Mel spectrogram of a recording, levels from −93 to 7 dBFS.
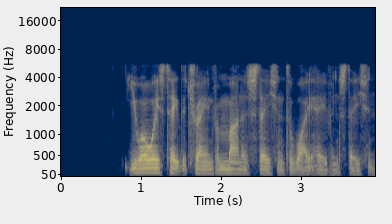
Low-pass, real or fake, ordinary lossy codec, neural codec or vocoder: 5.4 kHz; fake; none; vocoder, 22.05 kHz, 80 mel bands, WaveNeXt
